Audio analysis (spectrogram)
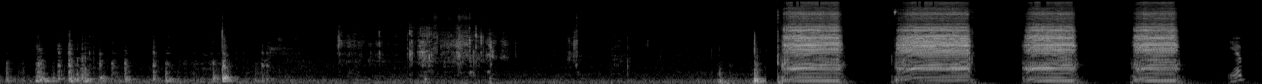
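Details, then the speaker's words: BMW E30 passenger window motor, never worked before, after disassembly and regreasing the worm gears: four smooth even motor runs with short pauses, window travelling both ways without binding; motor working normally. "looks good to me everything is functioning so now we can put everything back together"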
